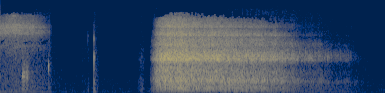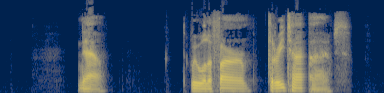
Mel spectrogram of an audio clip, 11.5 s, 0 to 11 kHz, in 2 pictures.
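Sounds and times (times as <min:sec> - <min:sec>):
deep breath taken during a guided affirmation session: 0:00.0 - 0:00.8, 0:02.2 - 0:05.4, 0:06.2 - 0:06.9
speech: 0:07.0 - 0:07.4, 0:08.6 - 0:11.0.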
